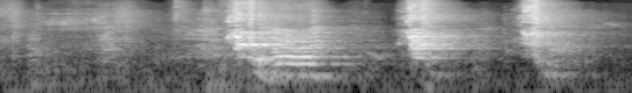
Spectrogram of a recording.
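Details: Family Belgian Malinois, described as wild, barking as the household's Siamese cat tries to approach it during an early morning walk starting from the garage; three sharp, harsh barks in quick succession, the first longest, after a quieter lead-in.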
